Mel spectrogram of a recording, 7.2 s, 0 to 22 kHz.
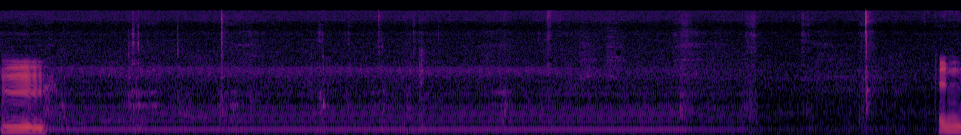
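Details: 1951 Silvertone clock radio after resoldering connections, volume turned up: only a steady low mains hum with faint clicks and no station audio while the tubes glow.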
